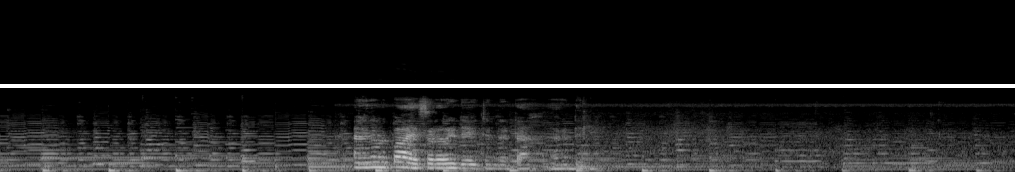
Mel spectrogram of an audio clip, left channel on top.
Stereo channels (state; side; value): silent; left; 58 dB below the other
